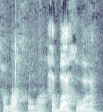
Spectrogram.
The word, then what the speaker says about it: Habakkuk: It's HaBaKawah.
